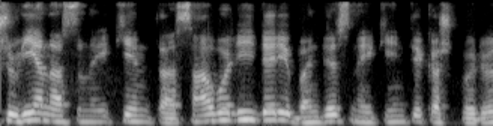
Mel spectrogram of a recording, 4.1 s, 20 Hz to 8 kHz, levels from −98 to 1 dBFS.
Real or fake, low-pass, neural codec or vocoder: real; 7.2 kHz; none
